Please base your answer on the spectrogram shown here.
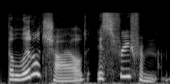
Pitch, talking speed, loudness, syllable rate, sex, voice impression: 250 Hz, 245 wpm, -19 LUFS, 5.6 syllables/s, female, very feminine, slightly adult-like, slightly bright, slightly fluent, slightly cute, slightly unique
